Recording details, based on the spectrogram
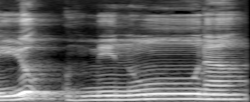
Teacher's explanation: یؤمنون میں واو مدہ ہے، واو ساکن سے پہلے نون پر پیش آئے ہیں، تو اس کو واو مدہ کہتے ہیں، اس کو ایک الف کی مقدار کھینچ کر پڑھیں گے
